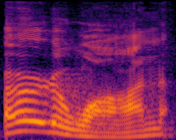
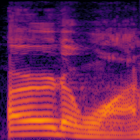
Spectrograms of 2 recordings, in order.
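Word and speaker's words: Erdoğan: even though they're suffering from incredibly High inflation erdogan erdogan which is the way you pronounce his name says the turkey has chosen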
